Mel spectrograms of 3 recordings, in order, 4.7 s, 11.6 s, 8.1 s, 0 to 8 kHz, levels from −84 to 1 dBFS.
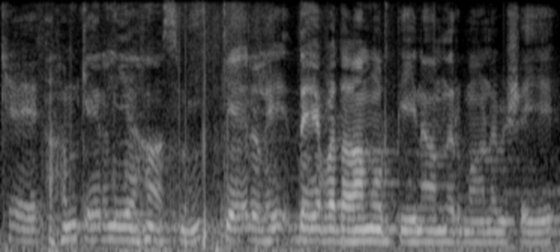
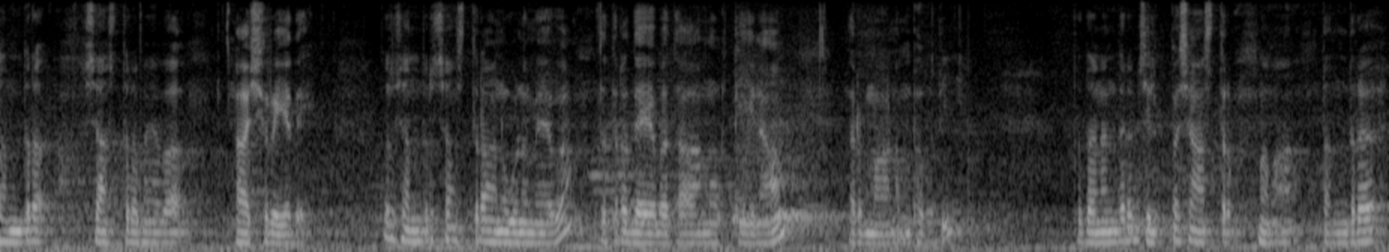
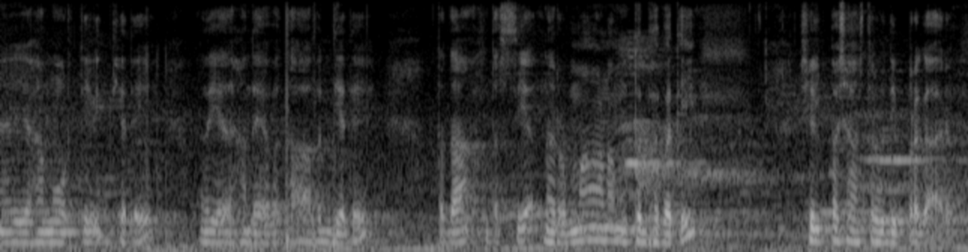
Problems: low volume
